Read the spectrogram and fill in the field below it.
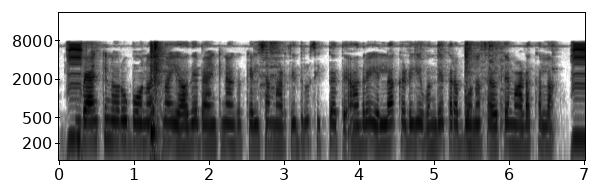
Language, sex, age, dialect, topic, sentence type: Kannada, female, 31-35, Central, banking, statement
